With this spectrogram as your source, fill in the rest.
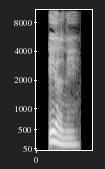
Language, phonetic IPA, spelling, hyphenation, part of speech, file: Hungarian, [ˈeːlni], élni, él‧ni, verb, Hu-élni.ogg
- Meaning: infinitive of él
